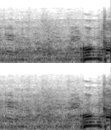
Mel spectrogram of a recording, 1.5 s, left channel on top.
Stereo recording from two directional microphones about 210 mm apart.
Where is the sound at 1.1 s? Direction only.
10° right (ahead or behind).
